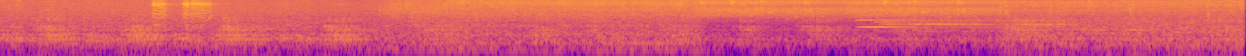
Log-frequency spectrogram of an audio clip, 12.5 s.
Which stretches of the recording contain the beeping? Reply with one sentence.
You can't hear the beeping here.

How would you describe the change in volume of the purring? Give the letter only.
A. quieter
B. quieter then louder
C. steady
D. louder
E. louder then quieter
A.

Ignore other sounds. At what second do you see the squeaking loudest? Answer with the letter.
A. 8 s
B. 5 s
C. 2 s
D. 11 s
C.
